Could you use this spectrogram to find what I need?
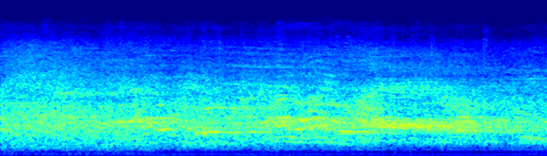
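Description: Young women shout and cheer in celebration.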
